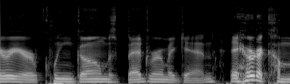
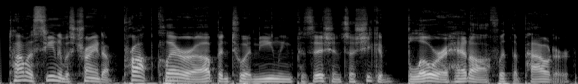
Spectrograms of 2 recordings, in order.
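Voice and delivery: plain reading voice

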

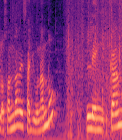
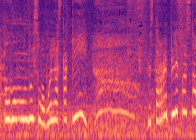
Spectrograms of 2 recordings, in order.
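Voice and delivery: higher, louder excited exclaiming; 9 semitones higher, 5 dB louder than usual. Real, not acted. Overwhelmed by the crowded Walmart lot, loud and higher. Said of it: "crowded parking lot".

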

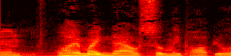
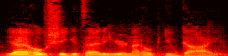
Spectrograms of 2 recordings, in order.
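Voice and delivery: ordinary talk

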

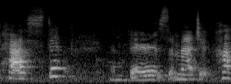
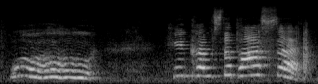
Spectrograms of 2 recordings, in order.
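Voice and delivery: alarmed; 7 semitones higher, 3 dB louder, slower than usual. Acted. Townspeople fleeing pasta.

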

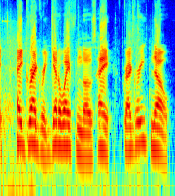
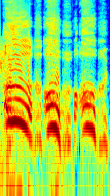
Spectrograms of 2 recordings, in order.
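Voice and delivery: high yelps, easing off; hammed-up cries of pain; 8 semitones higher, 5 dB louder, much slower than usual. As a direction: cry out at each hit. Hit in game.

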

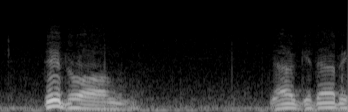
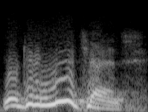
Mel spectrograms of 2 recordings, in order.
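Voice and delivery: angry retort; 6 semitones higher, 4 dB louder than usual. Acted. Editor flares up at blackmailer.

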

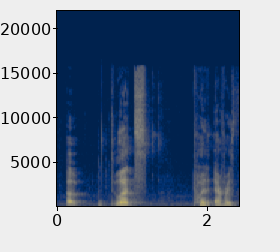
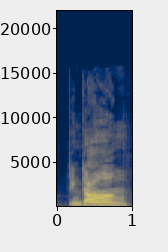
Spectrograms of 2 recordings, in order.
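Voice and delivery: loud sung two-note ding dong, pitched up; doorbell ding dong; 4 semitones higher, 11 dB louder than usual. Pretend. Player calling at a villager's door as a loud singsong doorbell. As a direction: ring the bell with your voice, playfully.

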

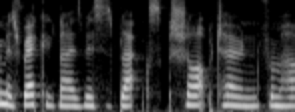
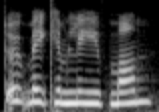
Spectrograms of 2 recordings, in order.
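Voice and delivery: higher, louder protest from a son; raised, imploring boyish appeal; pleading; 5 semitones higher, 5 dB louder, slower than usual. A narrator's reading. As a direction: plead urgently with your mum. Son pleads with his mother.

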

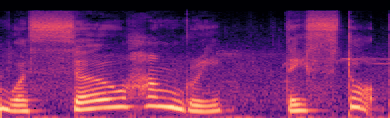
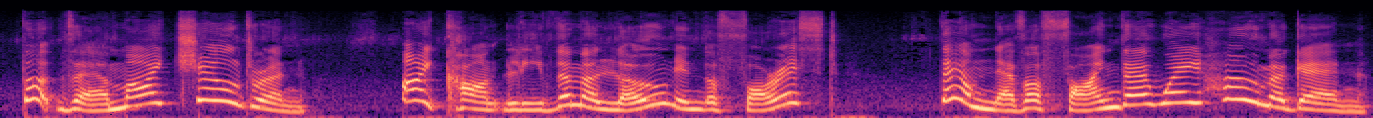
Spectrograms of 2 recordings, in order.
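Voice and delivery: worried father; 5 semitones higher than usual. Acted. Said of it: "said the woodcutter".

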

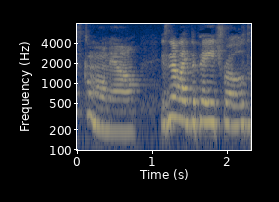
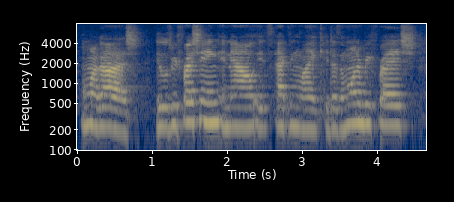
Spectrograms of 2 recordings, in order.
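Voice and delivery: ordinary delivery

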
